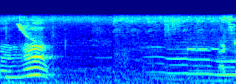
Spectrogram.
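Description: A comic, buzzy voice sings one more word of a fast repeated chant, with a high sweep falling over it. A short lull follows, then steady electronic background music notes come in near the end.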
